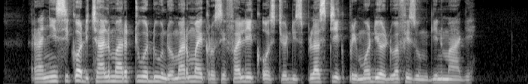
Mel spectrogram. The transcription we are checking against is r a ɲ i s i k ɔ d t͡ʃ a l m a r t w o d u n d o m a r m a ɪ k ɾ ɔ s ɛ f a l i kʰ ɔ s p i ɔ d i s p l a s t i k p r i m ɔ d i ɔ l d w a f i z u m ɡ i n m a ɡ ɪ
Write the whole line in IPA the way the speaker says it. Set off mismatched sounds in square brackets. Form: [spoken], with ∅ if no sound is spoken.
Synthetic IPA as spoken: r a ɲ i s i k ɔ d t͡ʃ a l m a r t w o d u n d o m a r m a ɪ k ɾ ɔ s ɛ f a l i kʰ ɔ s [t] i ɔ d i s p l a s t i k p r i m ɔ d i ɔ l d w a f i z u m ɡ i n m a ɡ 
